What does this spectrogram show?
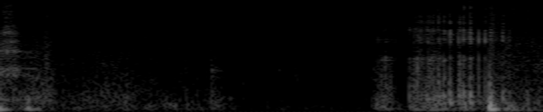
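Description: Someone chewing a mouthful of chocolate taken with a shot of cherry liqueur: faint at first, then wet chewing and small mouth clicks from about one and a half seconds in.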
